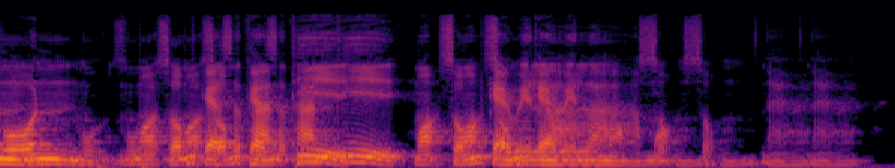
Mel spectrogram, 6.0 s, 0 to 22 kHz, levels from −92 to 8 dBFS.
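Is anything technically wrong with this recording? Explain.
Yes. Throughout the speech, a doubled audio track: a second, equally loud copy trails roughly 0.3 s behind, likely from a slower capture path. The waveform and spectrogram show every onset repeated at that fixed offset.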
